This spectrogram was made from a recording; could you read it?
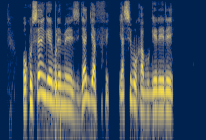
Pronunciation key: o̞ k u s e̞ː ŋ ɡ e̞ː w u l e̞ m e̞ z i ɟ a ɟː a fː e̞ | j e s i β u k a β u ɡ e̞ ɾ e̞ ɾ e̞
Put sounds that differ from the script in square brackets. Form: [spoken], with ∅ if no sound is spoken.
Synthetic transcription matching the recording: o̞ k u s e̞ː ŋ ɡ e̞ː [β] u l e̞ m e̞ z i ɟ a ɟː a fː e̞ | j [a] s i β u k a β u ɡ e̞ ɾ e̞ ɾ e̞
